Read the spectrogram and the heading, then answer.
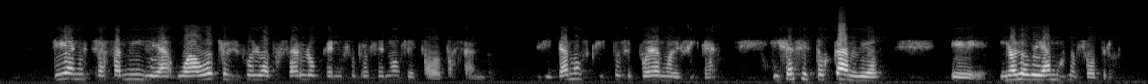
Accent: Argentina; Yo soy de Argentina y desde ese momento que nos encontramos empezamos a trabajar juntas.

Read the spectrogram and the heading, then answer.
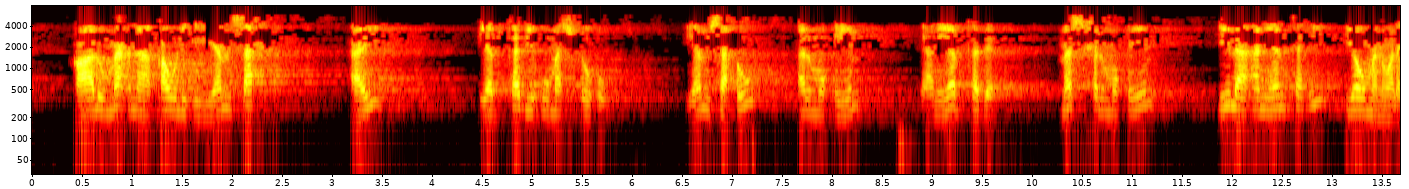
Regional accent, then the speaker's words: Riyadh, Riyadh Province, Saudi Arabia; يعني مثلا أنا من أهل الرياض، هذه وطني

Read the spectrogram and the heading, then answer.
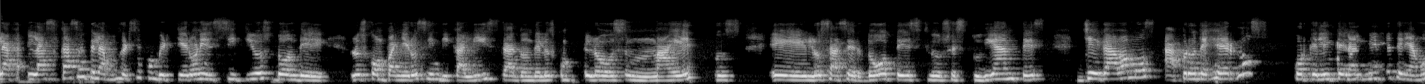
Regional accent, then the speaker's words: Barrancabermeja, Santander, Colombia; moved away; después de haber salido desplazada de Barranca Bermeja, mi ciudad natal, ciudad de la región del Magdalena Medio

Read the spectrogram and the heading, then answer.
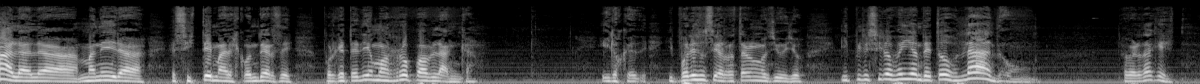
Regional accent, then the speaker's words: Gualeguay, Entre Ríos, Argentina; born there; Nací en Gualeguay, sí.

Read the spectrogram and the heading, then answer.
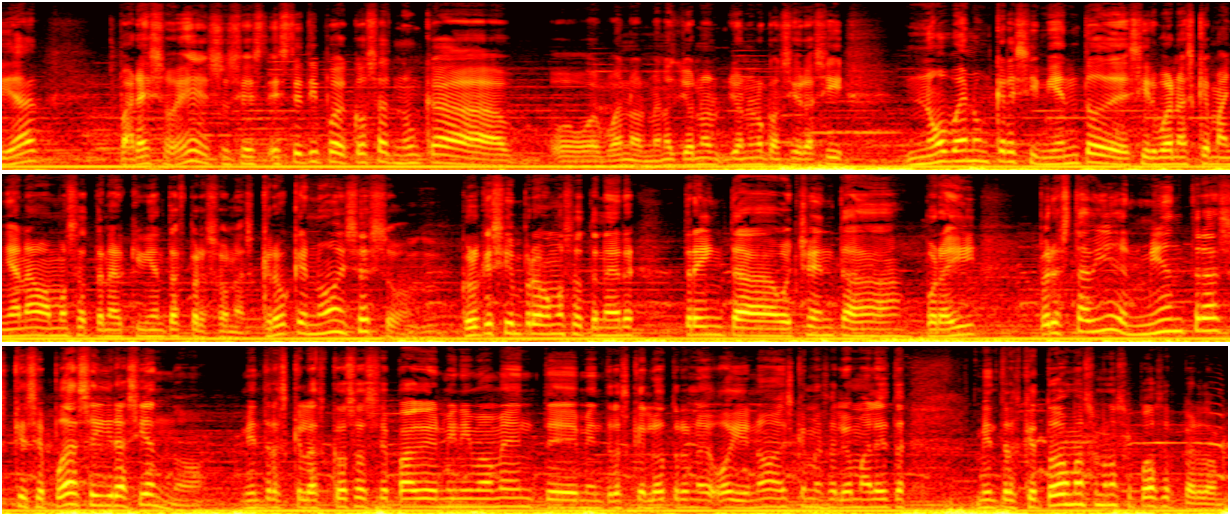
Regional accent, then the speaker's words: Mexico; yo soy de México

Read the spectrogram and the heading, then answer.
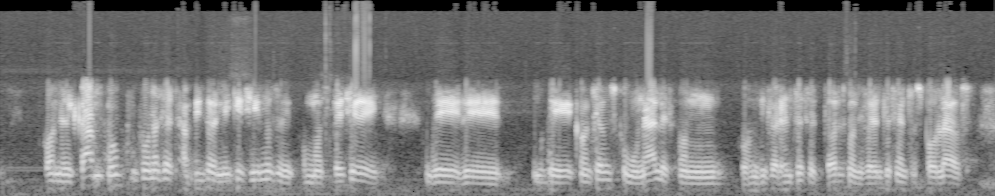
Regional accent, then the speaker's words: Caparrapí, Cundinamarca, Colombia; aquí yo creo que los cundinamarqueses sepan de que una cuestión importantísima en mi pueblo va a ser la explotación de las minas de carbón

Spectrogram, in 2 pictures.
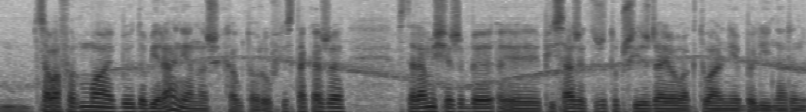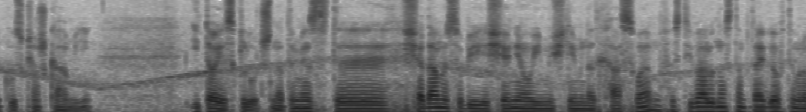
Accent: Szczebrzeszyn, Lublin Voivodeship, Poland; jestem stąd, urodziłem się w Szczebrzeszynie i obserwuję, kto przyjeżdża na Roztocze.

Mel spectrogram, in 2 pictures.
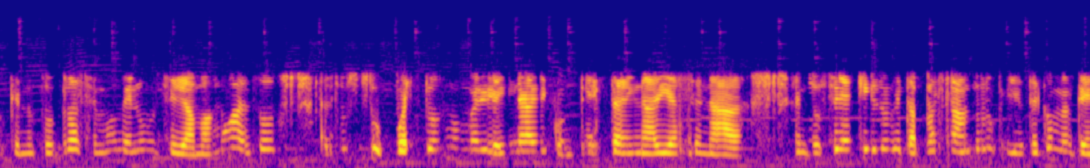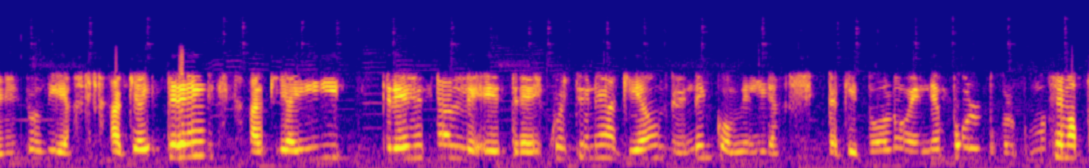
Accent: Venezuela; somos venezolanos

